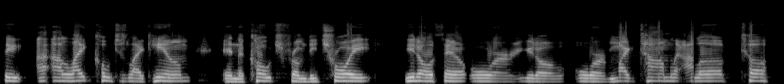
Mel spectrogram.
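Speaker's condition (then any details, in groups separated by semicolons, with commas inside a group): No condition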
